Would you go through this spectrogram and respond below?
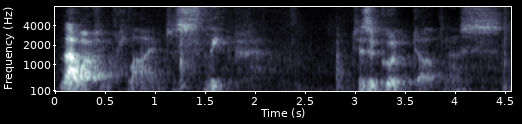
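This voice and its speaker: A man playing a grave, commanding exiled duke and sorcerer in a deliberate, declamatory Shakespearean stage reading. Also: sits low, very animated, a bit bright, slight background noise, exaggerated voice. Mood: solemn, musing. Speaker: actor in dramatic reading. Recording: echoey room.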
